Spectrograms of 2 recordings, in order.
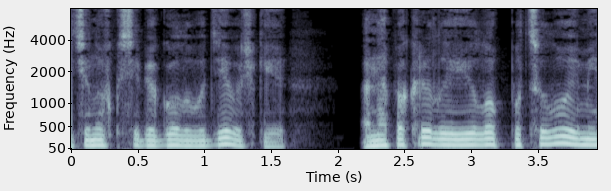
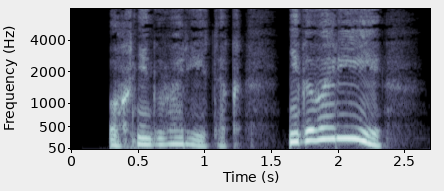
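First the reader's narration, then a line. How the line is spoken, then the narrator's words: Anguished pleading cry. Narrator (Russian): воскликнула бедная женщина еще сильнее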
